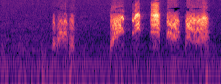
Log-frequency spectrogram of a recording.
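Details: Long-tailed shrike giving its 'toet toet' lure call, used to make other shrikes answer. After a faint opening burst come five loud, harsh, raspy notes in quick succession over a steady low electrical hum.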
